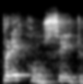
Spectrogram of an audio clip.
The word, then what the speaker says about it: preconceito: Gente, a palavra preconceito que nós pronunciamos totalmente fechada, ela deriva do pré antes, né?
